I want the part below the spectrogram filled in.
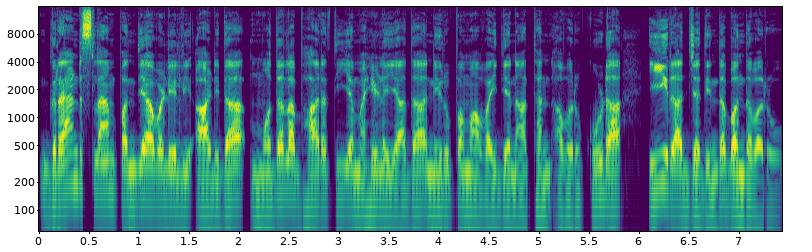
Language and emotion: Kannada, neutral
